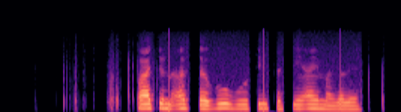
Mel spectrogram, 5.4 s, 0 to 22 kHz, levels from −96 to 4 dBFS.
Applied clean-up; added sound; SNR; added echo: none; none; none; none.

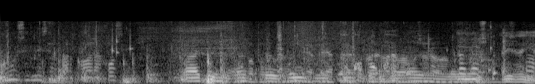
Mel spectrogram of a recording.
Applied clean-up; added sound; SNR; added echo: none; Boat, Water vehicle; -3 dB; none.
